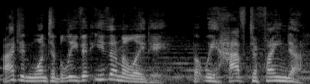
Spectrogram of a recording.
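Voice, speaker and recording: An actor playing a chatty, witty old advisor in a video game, a wry storyteller. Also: male voice, fairly high pitch, very animated, quick pace, music in the background. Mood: encouraging. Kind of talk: video game dramatic acting.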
